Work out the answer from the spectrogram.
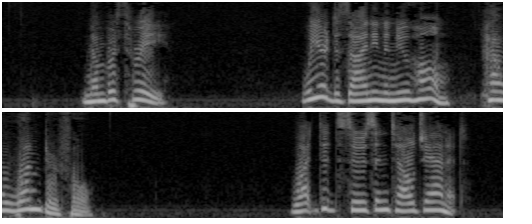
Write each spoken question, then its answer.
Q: What did Susan tell Janet?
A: She told Janet they were designing a new home.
